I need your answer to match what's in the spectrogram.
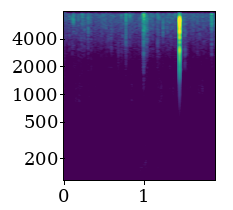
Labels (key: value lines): label: biophony, damselfish
recorder: SoundTrap 500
